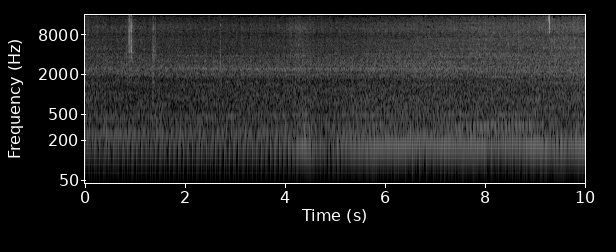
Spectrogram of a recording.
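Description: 1938 Buick Special's straight-eight engine running smoothly at a steady idle. About four seconds in it grows louder, and its low hum stays steady from then on.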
